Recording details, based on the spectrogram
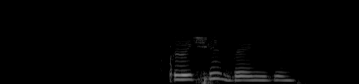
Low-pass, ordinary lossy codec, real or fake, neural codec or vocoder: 3.6 kHz; AAC, 16 kbps; fake; codec, 44.1 kHz, 1.7 kbps, Pupu-Codec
